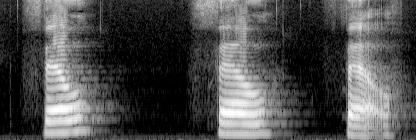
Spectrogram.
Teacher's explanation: making that short I short and a little more relaxed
